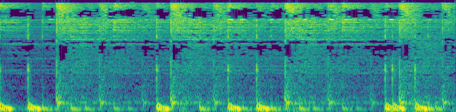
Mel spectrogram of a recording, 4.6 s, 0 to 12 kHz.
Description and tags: Drums im still workin on getting better at making drum beats.
sequence, bassline, beat, drumloop, 105-bpm, progression, drum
